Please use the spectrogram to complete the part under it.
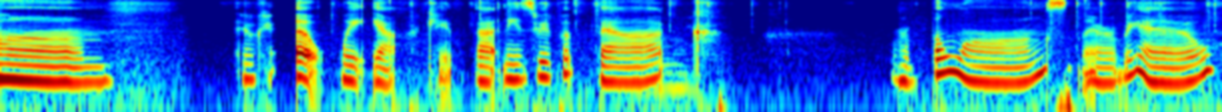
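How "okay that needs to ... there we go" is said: put-on Valley Girl voice. Putting something back where it belongs, the speaker slips into a Valley Girl voice. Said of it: "I'm saying this like Valley Girl".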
